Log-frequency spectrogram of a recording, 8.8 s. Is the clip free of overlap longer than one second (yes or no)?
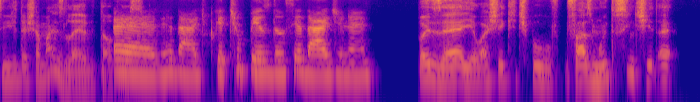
yes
